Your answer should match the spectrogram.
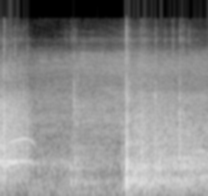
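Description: Spectators clapping and cheering, cut off about a third of a second in. About a second later comes one sharp crack of a skateboard smacking the concrete flatground.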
